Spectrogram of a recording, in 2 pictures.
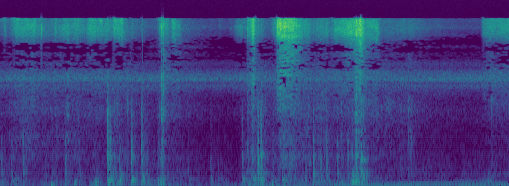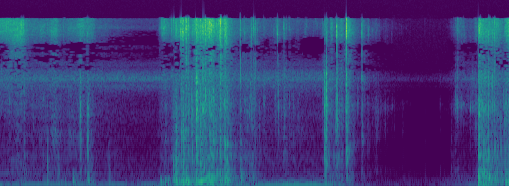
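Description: Tissue paper and plastic wrapping rustling and crinkling as hands dig through a cardboard box, with irregular crackles and knocks against the box; it cuts out briefly near the end.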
